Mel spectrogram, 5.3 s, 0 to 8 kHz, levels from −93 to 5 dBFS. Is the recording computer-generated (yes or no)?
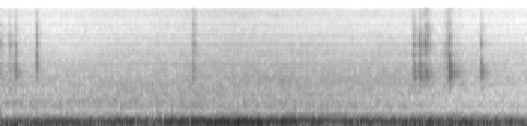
yes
